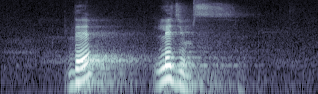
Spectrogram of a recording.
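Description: A man speaks clearly in short phrases, as if teaching, close by.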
